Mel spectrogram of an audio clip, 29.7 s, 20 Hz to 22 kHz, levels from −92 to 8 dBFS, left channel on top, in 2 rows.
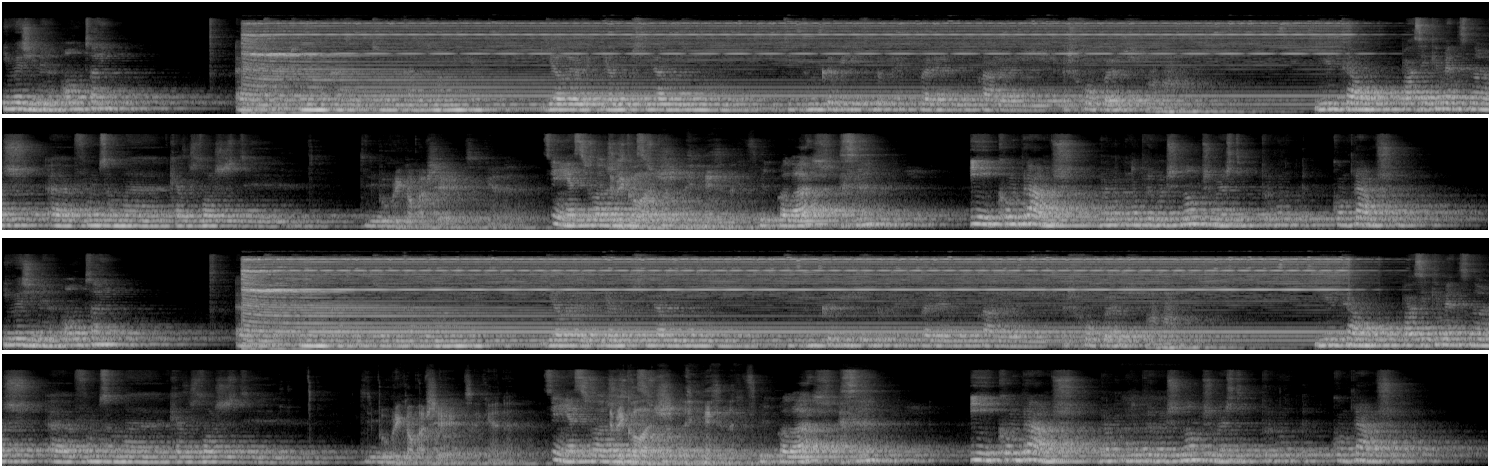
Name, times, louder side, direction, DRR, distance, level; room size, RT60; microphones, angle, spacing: voice 1, 0.0-1.2 2.3-4.8 5.4-11.4 13.1-17.9 18.5-19.0 20.4-21.2 22.4-23.7 24.5-27.8 28.2-28.9, left 1 dB, 15° left, -4 dB, 1.8 m, -27 dB
sound 1, 2.4-13.8, right 5 dB, 20° right, 0.6 m, -28 dB
voice 2, 11.4-11.8 18.6-20.0 20.9-22.3 23.2-23.6, right 1 dB, 85° right, 2 dB, 1.3 m, -33 dB
14.0 x 6.8 x 4.7 m, 2.8 s
head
